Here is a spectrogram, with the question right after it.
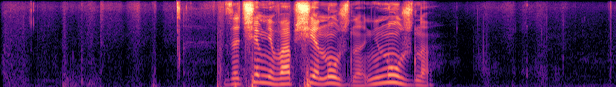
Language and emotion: Russian, angry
